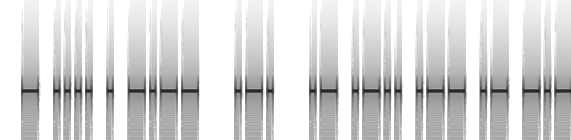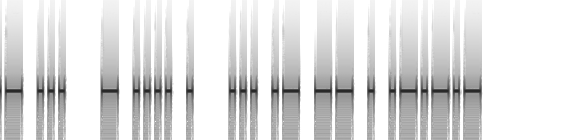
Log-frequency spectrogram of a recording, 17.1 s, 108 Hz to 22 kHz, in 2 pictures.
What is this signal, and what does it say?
Morse code, heard as a keyed tone, about 16 wpm, 700 Hz. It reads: THEY R ALWAYS THE SAME.
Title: Sentences from Top 300 Words and Abbreviations 15wpm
